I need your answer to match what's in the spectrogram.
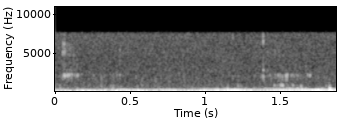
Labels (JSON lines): {"label": "anthrophony, boat engine", "recorder": "SoundTrap 300"}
